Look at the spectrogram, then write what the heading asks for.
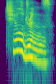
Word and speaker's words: children: Child, children, not children's. And notice the difference in the I sound. Child, children. They are different. Chai like hi, and chill like hill.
